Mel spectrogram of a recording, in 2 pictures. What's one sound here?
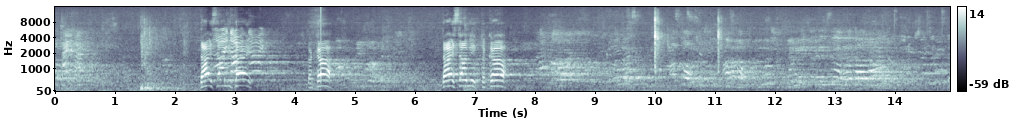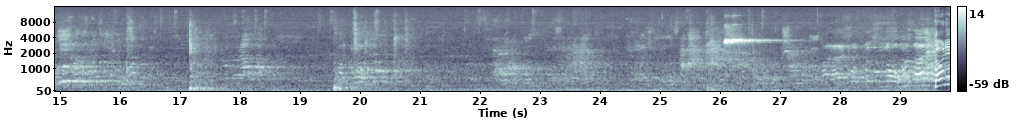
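Spectators chatter and call out nearby.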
